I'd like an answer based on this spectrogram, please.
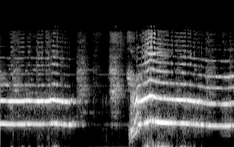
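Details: Pekingese puppy howling along to a hip hop song: a long, steady, tonal howl, a brief pause, then a rising, wavering howl that settles into a sustained held note, with the music faint underneath.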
